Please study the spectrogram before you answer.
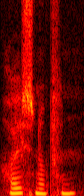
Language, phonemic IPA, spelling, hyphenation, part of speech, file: German, /ˈhɔʏ̯ˌʃnʊpfən/, Heuschnupfen, Heu‧schnup‧fen, noun, De-Heuschnupfen.ogg
- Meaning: hay fever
